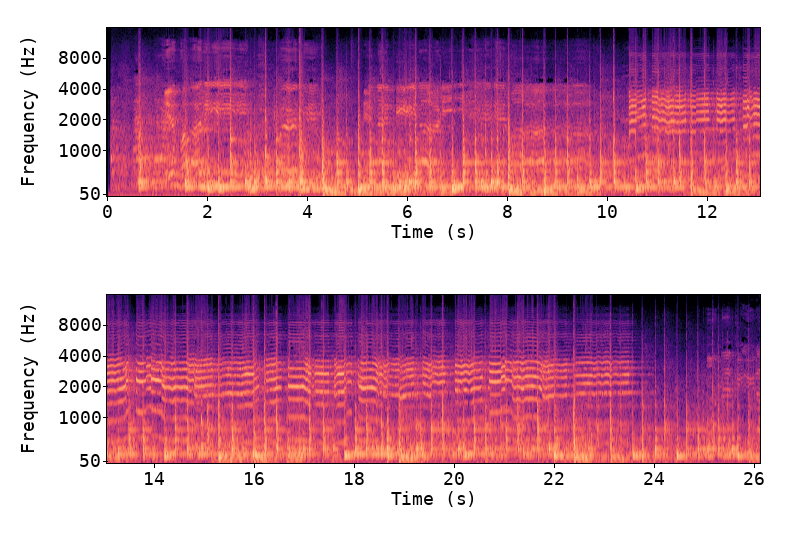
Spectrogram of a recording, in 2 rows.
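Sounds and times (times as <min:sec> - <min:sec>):
drum playing in a fort: 0:00.4 - 0:26.1
shehnai playing in a fort: 0:10.4 - 0:24.0.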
